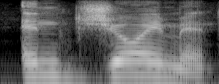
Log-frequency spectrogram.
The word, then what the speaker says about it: enjoyment: last one here is enjoyment so we have that J here again so instead of enjoy it's enjy enjoyment enjoyment okay one more time instead of shy it's enjoyment there you go one last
